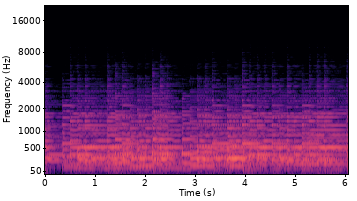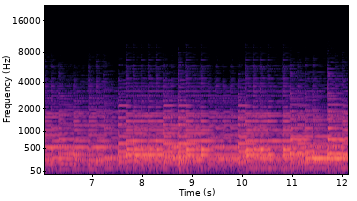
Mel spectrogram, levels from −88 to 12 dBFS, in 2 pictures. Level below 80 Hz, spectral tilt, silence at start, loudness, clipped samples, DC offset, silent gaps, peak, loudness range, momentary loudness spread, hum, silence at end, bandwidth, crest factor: -54 dBFS; -8.5 dB/octave; 0 s; -24 LUFS; under 0.1%; under 0.1%; none; -8 dBFS; 4 LU; 7 LU; none; 0 s; 6.6 kHz; 16 dB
